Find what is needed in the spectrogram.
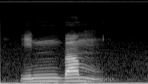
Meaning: pleasure, happiness, joy
- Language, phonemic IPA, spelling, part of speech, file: Tamil, /ɪnbɐm/, இன்பம், noun, Ta-இன்பம்.ogg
